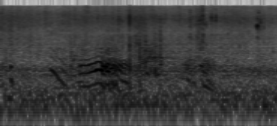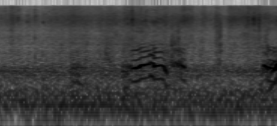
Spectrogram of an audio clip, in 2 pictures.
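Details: Four-week-old German Shorthaired Pointer puppies on a first trip outdoors, offering only occasional wavering squeals, three short bursts spaced a few seconds apart, amid quiet rustling and outdoor background.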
